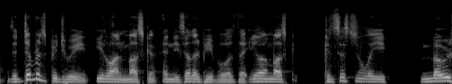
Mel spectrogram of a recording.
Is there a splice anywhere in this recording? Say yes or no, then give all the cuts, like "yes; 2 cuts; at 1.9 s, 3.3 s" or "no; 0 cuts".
no; 0 cuts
